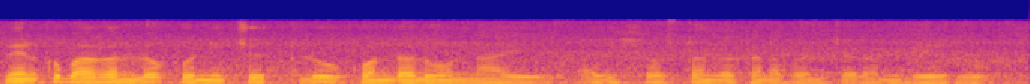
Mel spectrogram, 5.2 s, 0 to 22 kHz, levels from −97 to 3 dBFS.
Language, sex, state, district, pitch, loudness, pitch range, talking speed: Telugu, male, Telangana, Mahabubabad, 110 Hz, -17 LUFS, 100-115 Hz, 115 wpm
